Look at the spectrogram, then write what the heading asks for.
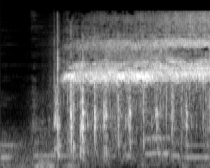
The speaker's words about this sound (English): oh, you'll love this, screech beetle from Amityville.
